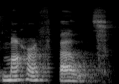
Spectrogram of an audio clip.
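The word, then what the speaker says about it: Magherafelt: pronounce it please do it's actually the anglicized um it's maharafelt maharafelt north of ireland thank you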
